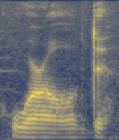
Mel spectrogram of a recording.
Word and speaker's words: world: If we fully pronounce the word, you can push that d out. World. Of course, it might connect if there's some connection or whatever else is going on, but without anything special, it's going to probably be a stop. World, which is not the same as dropping it.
